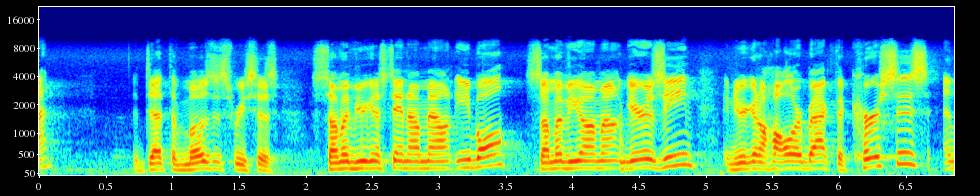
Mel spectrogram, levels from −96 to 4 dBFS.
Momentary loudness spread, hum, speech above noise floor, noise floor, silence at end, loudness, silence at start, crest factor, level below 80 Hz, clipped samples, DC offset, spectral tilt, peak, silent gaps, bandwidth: 7 LU; none; 30 dB; -46 dBFS; 0 s; -15 LUFS; 0 s; 16 dB; -52 dBFS; under 0.1%; under 0.1%; -4 dB/octave; 0 dBFS; none; 10 kHz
